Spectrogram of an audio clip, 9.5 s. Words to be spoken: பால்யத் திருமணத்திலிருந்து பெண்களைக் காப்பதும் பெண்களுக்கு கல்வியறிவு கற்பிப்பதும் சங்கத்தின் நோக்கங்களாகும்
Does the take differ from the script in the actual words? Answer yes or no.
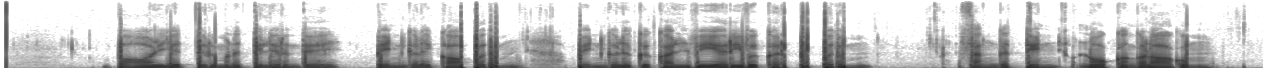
no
